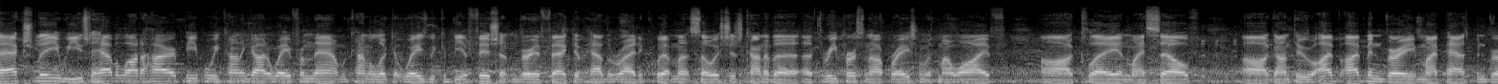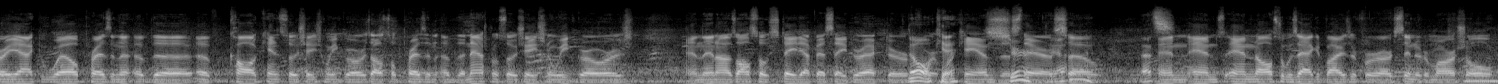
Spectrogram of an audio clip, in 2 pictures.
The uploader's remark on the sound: LIVE From Commodity Classic 2024. We're live at Commodity Classic 2024!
